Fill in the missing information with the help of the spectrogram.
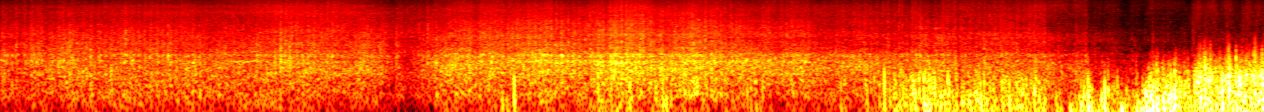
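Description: Skis sliding over packed snow with a steady surf-like hiss, joined from about nine seconds in by louder, rough wind noise on the microphone that grows toward the end.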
